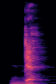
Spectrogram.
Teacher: If you put your hand on your throat when you say the d at the end of card, you can feel your throat vibrate. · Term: voiced sound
